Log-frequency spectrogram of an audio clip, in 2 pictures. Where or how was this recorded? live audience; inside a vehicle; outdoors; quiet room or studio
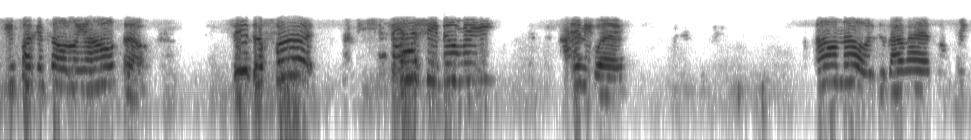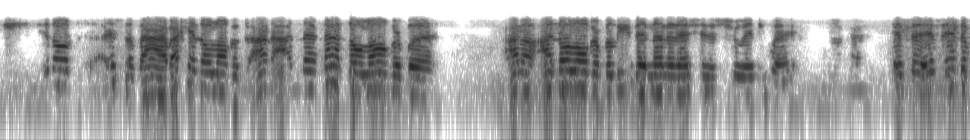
inside a vehicle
